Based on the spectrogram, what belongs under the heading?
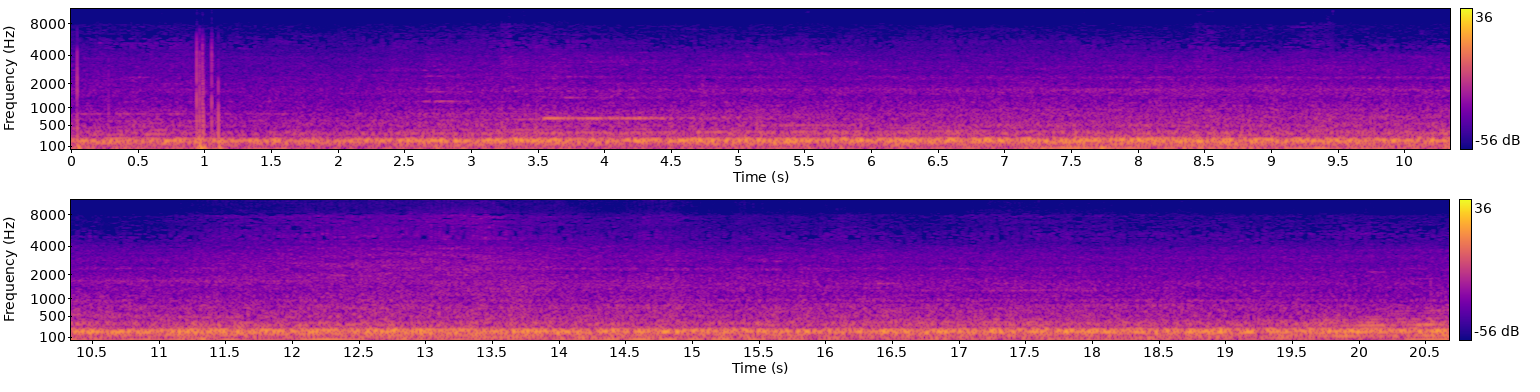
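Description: Container freight train crossing a stone viaduct, a steady low rumble heard across the town. A single sharp click comes about a second in.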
